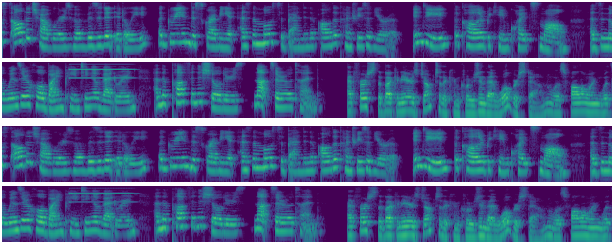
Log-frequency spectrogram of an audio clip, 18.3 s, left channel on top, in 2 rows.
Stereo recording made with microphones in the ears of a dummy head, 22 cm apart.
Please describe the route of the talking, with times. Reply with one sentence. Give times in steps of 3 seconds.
In this clip you hear the talking on the left from 0 s, in the centre from 3 s and on the left from 9 s.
